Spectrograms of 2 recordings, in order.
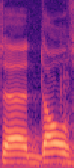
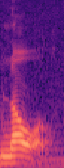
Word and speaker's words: Dole: So the other day on the Today Show, he mispronounced Dole's. Is that on the tape? Is it on this? Okay, mispronounced Dole's name accidentally. He's talking to, I think, Jane Pauley, and he calls Bob Dole Bob Noel.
